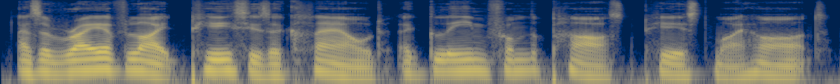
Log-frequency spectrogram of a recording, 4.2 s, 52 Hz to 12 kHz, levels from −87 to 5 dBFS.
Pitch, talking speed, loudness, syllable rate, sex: 105 Hz, 230 wpm, -19 LUFS, 4.6 syllables/s, male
